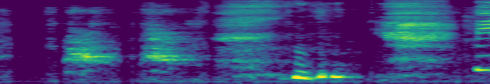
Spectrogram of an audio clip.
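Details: A Japanese Chin dog being hugged: four short breathy, snuffling bursts with a brief low whine in the middle, separated by quiet gaps.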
